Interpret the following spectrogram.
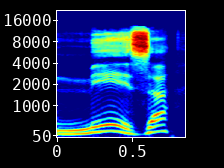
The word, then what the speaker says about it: mesa: Pensa só, em vá, por, a força está lá no fim. Já em mesa, está no comecinho.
